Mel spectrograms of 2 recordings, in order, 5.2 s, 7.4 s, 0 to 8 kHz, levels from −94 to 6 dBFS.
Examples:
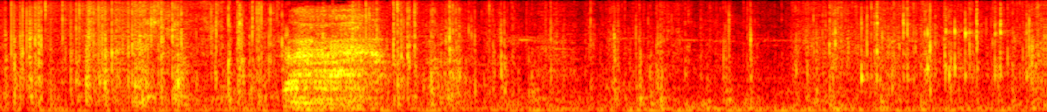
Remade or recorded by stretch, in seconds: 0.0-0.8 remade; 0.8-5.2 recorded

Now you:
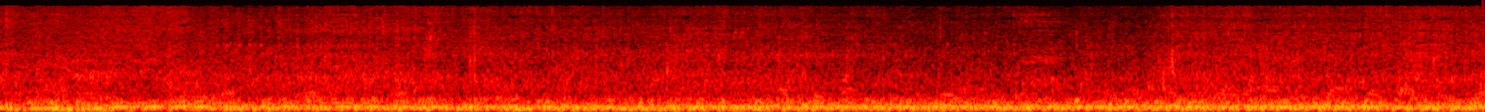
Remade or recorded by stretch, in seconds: 0.0-1.1 remade; 1.1-7.4 recorded

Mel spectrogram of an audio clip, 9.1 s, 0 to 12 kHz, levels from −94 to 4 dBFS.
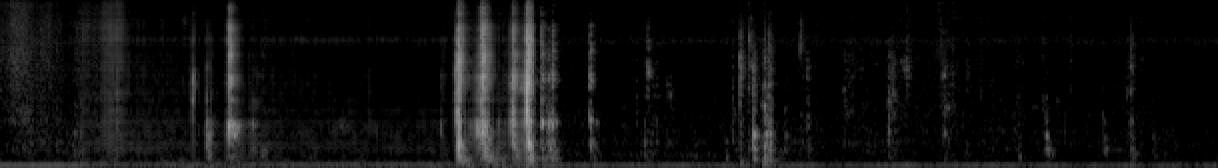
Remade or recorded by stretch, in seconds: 0.0-0.6 recorded; 0.6-4.0 remade; 4.0-9.1 recorded

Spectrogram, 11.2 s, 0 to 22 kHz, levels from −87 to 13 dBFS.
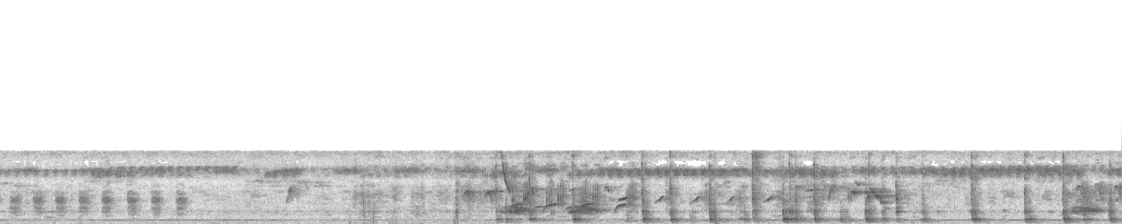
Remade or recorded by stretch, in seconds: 0.0-11.2 recorded

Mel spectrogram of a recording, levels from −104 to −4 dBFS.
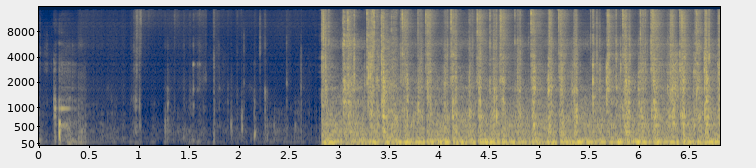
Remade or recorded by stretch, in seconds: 0.0-3.0 remade; 3.0-3.6 recorded; 3.6-6.8 remade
